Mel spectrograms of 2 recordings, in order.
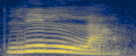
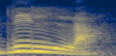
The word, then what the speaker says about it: lilla: Дальше lilla, фиолетовый, две буковки L, значит мы опять удваиваем, lilla, lilla.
